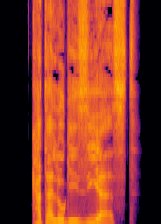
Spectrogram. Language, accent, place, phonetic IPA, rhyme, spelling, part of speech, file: German, Germany, Berlin, [kataloɡiˈziːɐ̯st], -iːɐ̯st, katalogisierst, verb, De-katalogisierst.ogg
- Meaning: second-person singular present of katalogisieren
